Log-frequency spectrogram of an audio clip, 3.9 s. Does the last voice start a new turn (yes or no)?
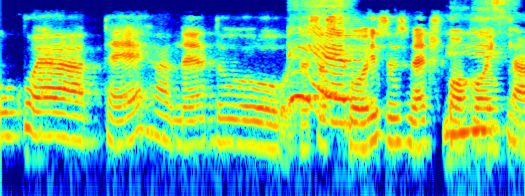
yes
